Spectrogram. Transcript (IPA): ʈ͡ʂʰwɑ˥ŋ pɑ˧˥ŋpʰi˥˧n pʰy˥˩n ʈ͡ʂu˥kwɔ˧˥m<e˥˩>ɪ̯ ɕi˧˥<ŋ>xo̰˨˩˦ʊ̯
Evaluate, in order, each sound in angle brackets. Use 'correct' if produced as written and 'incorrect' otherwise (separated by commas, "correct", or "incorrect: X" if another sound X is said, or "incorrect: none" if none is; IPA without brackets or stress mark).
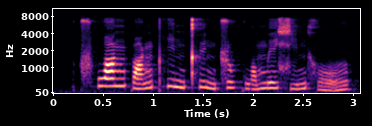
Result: incorrect: e˥, incorrect: n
